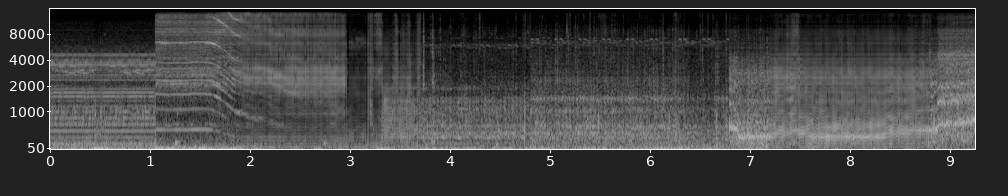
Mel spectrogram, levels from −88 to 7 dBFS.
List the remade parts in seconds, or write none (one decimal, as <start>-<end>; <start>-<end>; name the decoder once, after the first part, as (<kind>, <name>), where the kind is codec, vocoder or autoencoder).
1.9-3.7 (vocoder, BigVGAN v2); 7.2-8.8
